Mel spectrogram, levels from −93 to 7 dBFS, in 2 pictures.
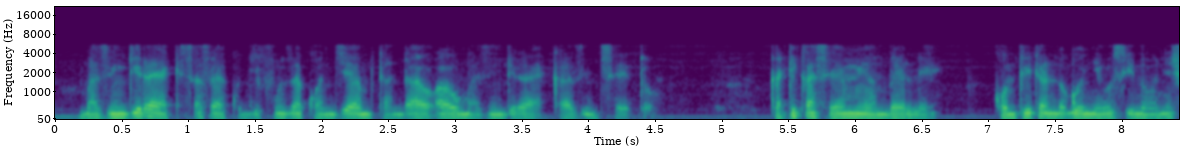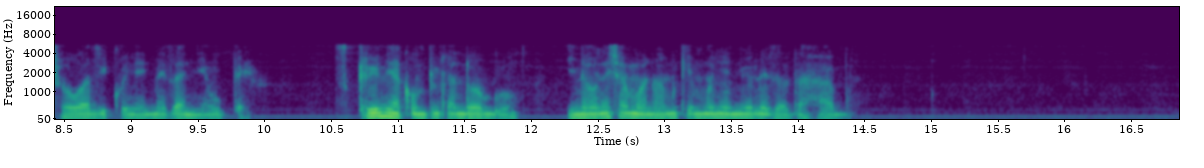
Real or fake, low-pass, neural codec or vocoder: fake; 5.4 kHz; codec, 24 kHz, 3 kbps, HILCodec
